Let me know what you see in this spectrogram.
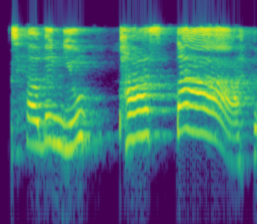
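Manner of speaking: fake very high yelling. Retelling a joke, the wife turning around to answer: imitating a yell. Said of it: "his wife turns around and yells".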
